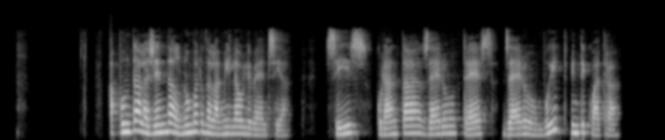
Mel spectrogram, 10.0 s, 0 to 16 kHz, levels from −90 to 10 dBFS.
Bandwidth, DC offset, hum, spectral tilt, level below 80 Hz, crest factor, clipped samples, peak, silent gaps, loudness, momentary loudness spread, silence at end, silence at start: 7.6 kHz; under 0.1%; none; -5.5 dB/octave; -60 dBFS; 18 dB; under 0.1%; 0 dBFS; 4.79-4.88 s; -17 LUFS; 11 LU; 0.7 s; 1.65 s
